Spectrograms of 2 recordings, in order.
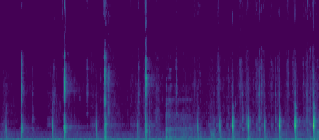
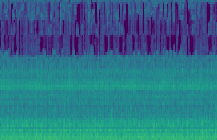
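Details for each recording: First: Alfa Romeo Twin Spark engine, timing belt area: sharp uneven metallic knocks, about three a second, as an SKF balance belt tensioner bounces back and hits its stop once the engine is warm, despite readjusting and lowering it. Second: Alfa Romeo Twin Spark engine idling smoothly after swapping the SKF balance belt tensioner for a different make, which had caused a knocking/tapping from the timing belt area: steady running note, no knock.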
